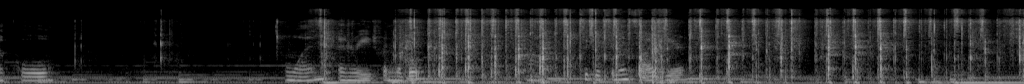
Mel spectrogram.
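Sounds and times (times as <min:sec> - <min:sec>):
speech: 0:00.0 - 0:00.7, 0:02.8 - 0:04.6, 0:05.8 - 0:07.1
oracle cards being shuffled by hand: 0:01.5 - 0:01.8, 0:02.5 - 0:10.2.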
